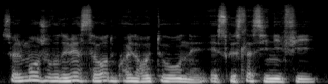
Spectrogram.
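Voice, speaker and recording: A man's voice: on the high side, fast, dark tone, pitched above the performer's own voice, natural voice. A man voicing a cheeky, impertinent young man in an audiobook, with a mocking, flippant delivery. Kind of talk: audiobook character voice.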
